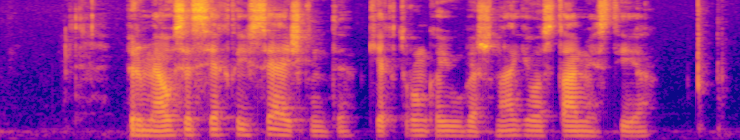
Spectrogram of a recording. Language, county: Lithuanian, Kaunas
